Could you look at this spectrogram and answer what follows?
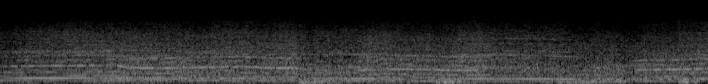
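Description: An F1 race car engine from the F1 2014 video game holds a steady, loud drone the whole time, its pitch sliding up and down as the car lifts off and accelerates through a section of esses.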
